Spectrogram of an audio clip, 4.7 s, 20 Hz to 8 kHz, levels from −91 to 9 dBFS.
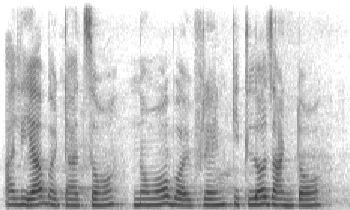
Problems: constant background noise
